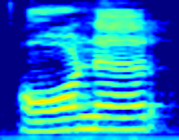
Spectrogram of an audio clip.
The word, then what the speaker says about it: honor: H is a consonant in words like our honor and honest the letter H is silent so we use the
